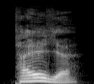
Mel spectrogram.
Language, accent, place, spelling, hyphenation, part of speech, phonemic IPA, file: German, Germany, Berlin, Talje, Tal‧je, noun, /ˈtaljə/, De-Talje.ogg
- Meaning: tackle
